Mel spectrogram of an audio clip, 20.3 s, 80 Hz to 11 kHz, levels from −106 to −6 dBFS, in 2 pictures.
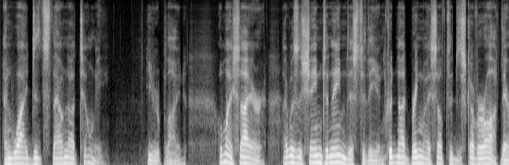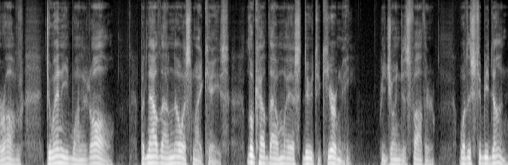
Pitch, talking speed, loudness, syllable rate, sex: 105 Hz, 165 wpm, -20 LUFS, 4.4 syllables/s, male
